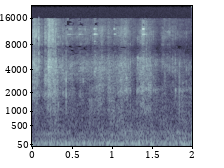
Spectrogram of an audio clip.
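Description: Faint rustling and a few light clicks of an avocado branch and its leaves being handled, over a steady low rumble.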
